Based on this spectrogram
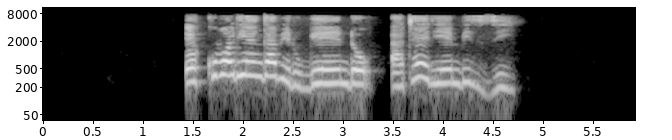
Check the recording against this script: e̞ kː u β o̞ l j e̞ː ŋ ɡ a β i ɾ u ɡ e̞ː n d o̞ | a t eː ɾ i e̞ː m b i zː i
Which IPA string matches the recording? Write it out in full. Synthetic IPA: e̞ kː u β o̞ l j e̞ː ŋ ɡ a β i ɾ u ɡ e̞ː n d o̞ | a t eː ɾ j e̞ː m b i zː i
